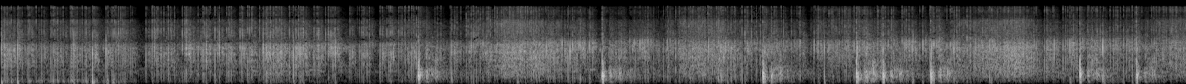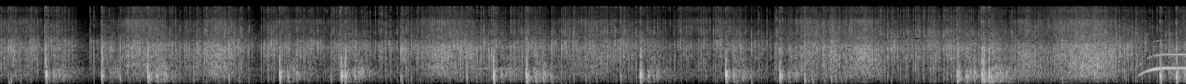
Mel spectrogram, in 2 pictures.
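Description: Consumer fireworks finale: aerial shells going off in rapid, irregular bangs, one after another, over a continuous crackling of crackle and glitter stars.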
